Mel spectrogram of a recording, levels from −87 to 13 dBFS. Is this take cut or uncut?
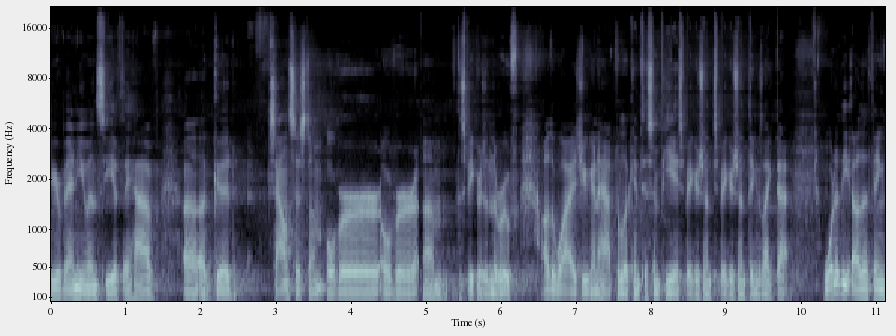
cut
